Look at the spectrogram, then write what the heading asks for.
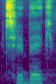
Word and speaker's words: Xebec: parle pour la prononciation la vraie prononciation c'est chebeek je trouve ça tellement pas ouf que je dis XBC puis je suis habitué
